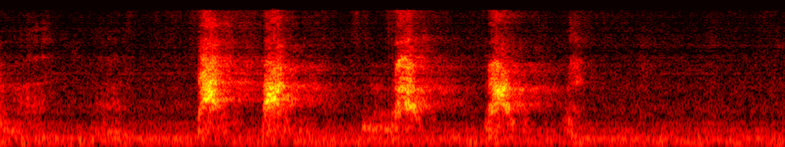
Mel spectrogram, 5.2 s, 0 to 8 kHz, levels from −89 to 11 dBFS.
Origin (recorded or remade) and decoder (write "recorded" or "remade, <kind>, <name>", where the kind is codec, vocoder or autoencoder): remade, vocoder, WaveNeXt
